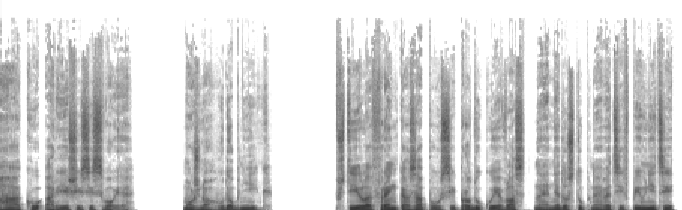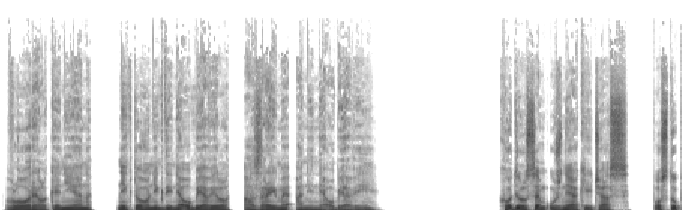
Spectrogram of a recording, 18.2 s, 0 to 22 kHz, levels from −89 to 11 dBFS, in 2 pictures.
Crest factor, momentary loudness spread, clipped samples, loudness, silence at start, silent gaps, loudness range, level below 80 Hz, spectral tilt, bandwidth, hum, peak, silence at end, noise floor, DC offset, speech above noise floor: 18 dB; 7 LU; under 0.1%; -19 LUFS; 0 s; 1.83-2.44 s, 3.64-4.46 s, 9.04-9.13 s, 10.38-10.62 s, 12.21-12.34 s, 14.21-15.73 s, 17.53-17.79 s; 5 LU; -34 dBFS; -5.5 dB/octave; 19 kHz; none; -2 dBFS; 0 s; under -90 dBFS; under 0.1%; over 72 dB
